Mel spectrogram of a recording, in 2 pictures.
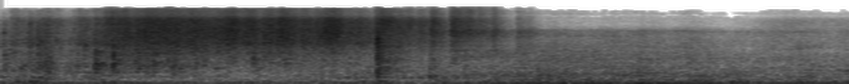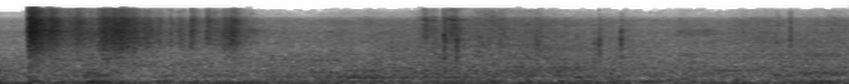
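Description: Aluminum foil pulled from its roll and crinkling as the sheet is torn off and spread out, over a steady low hum. A single sharp click about four seconds in.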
